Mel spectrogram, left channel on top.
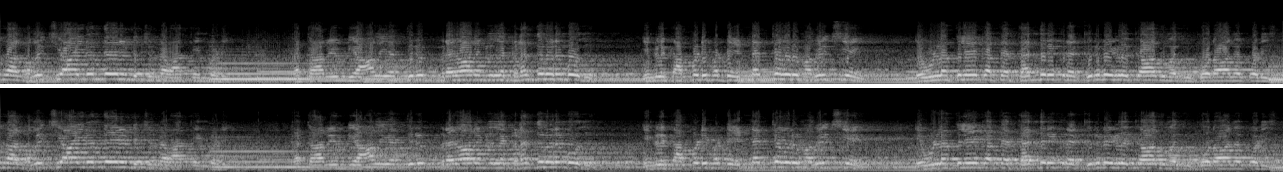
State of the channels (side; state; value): both; normal; correlation 0.83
